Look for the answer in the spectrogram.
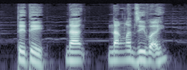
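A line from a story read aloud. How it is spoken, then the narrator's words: Startled shocked cry. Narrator (Vietnamese): Lâm Văn Vinh giật mình hả một tiếng, cả kinh la lên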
